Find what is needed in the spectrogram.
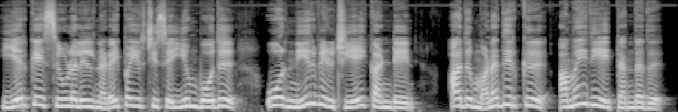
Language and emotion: Tamil, happy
